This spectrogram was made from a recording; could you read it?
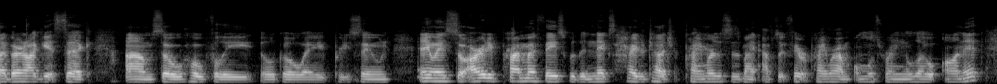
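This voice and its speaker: A man's voice: medium pitch, a bit bright. A man talking through a makeup tutorial in a chatty, casual way, filling his speech with "like", his voice a little stuffy and nasal from sneezing. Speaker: beauty vlogger.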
